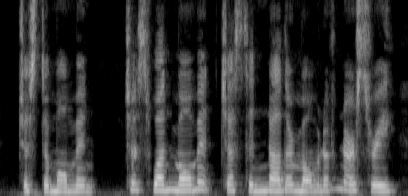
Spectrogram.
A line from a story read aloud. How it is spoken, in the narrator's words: they wailed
